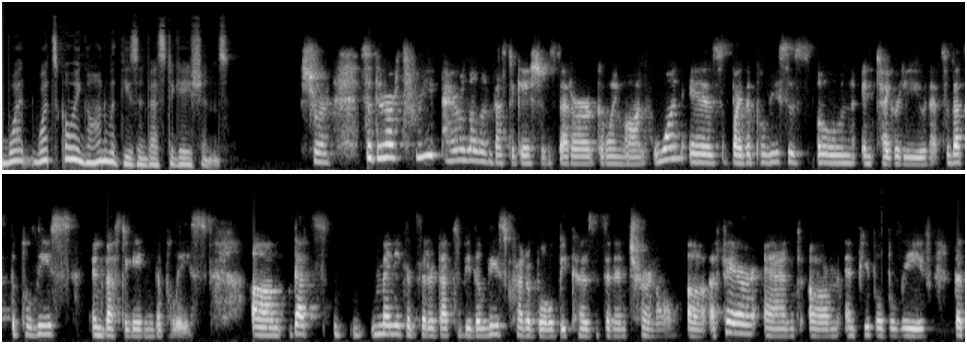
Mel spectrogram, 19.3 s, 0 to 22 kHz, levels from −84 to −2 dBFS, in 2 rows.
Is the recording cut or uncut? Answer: uncut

